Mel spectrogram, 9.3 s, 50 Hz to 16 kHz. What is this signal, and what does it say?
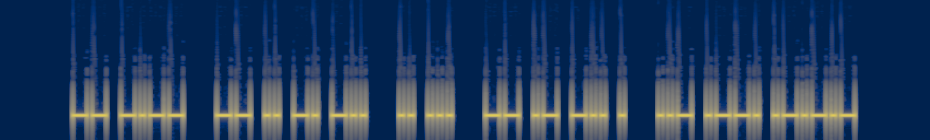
Morse code, heard as a keyed tone, about 25 wpm, 700 Hz. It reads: MY MIND IS MADE UP.
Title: Sentences from Top 500 Words 25wpm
